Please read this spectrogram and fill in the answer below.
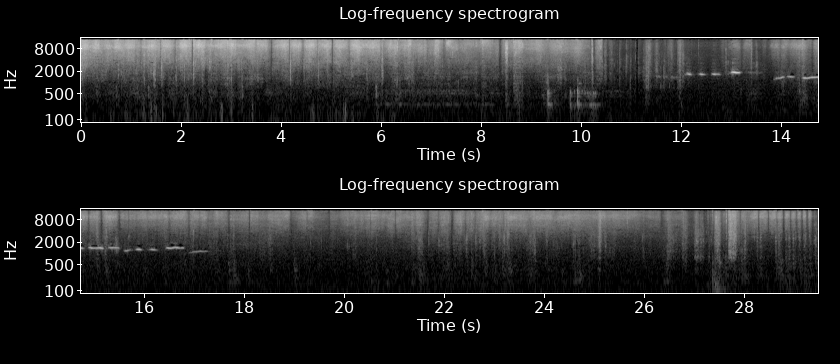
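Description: Foam applicator pad rubbing paste wax onto a pontoon mold as a release coat, a steady scuffing hiss. About twelve seconds in there is a few seconds of wavering whistling, and after that the rubbing goes on more faintly.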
